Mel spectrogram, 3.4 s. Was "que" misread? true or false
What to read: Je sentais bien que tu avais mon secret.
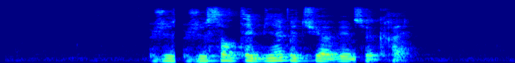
true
